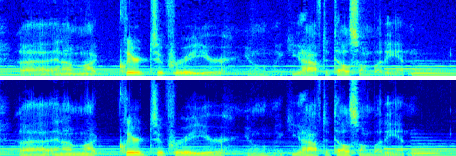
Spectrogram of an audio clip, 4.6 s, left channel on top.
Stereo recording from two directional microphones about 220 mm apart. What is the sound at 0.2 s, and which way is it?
Music, 35° right (ahead or behind).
